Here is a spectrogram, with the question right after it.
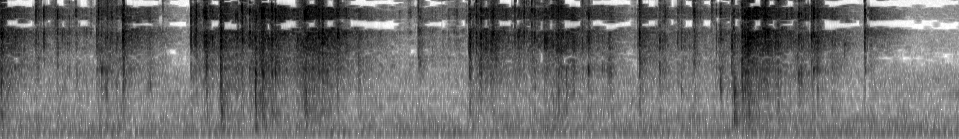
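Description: A knife carves and flakes pieces off a solid green bar of soap with a gold patterned metallic coating, held in the hands. Crisp, bright crunching and crackling scrapes come in rapid bursts over a faint steady low hum.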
